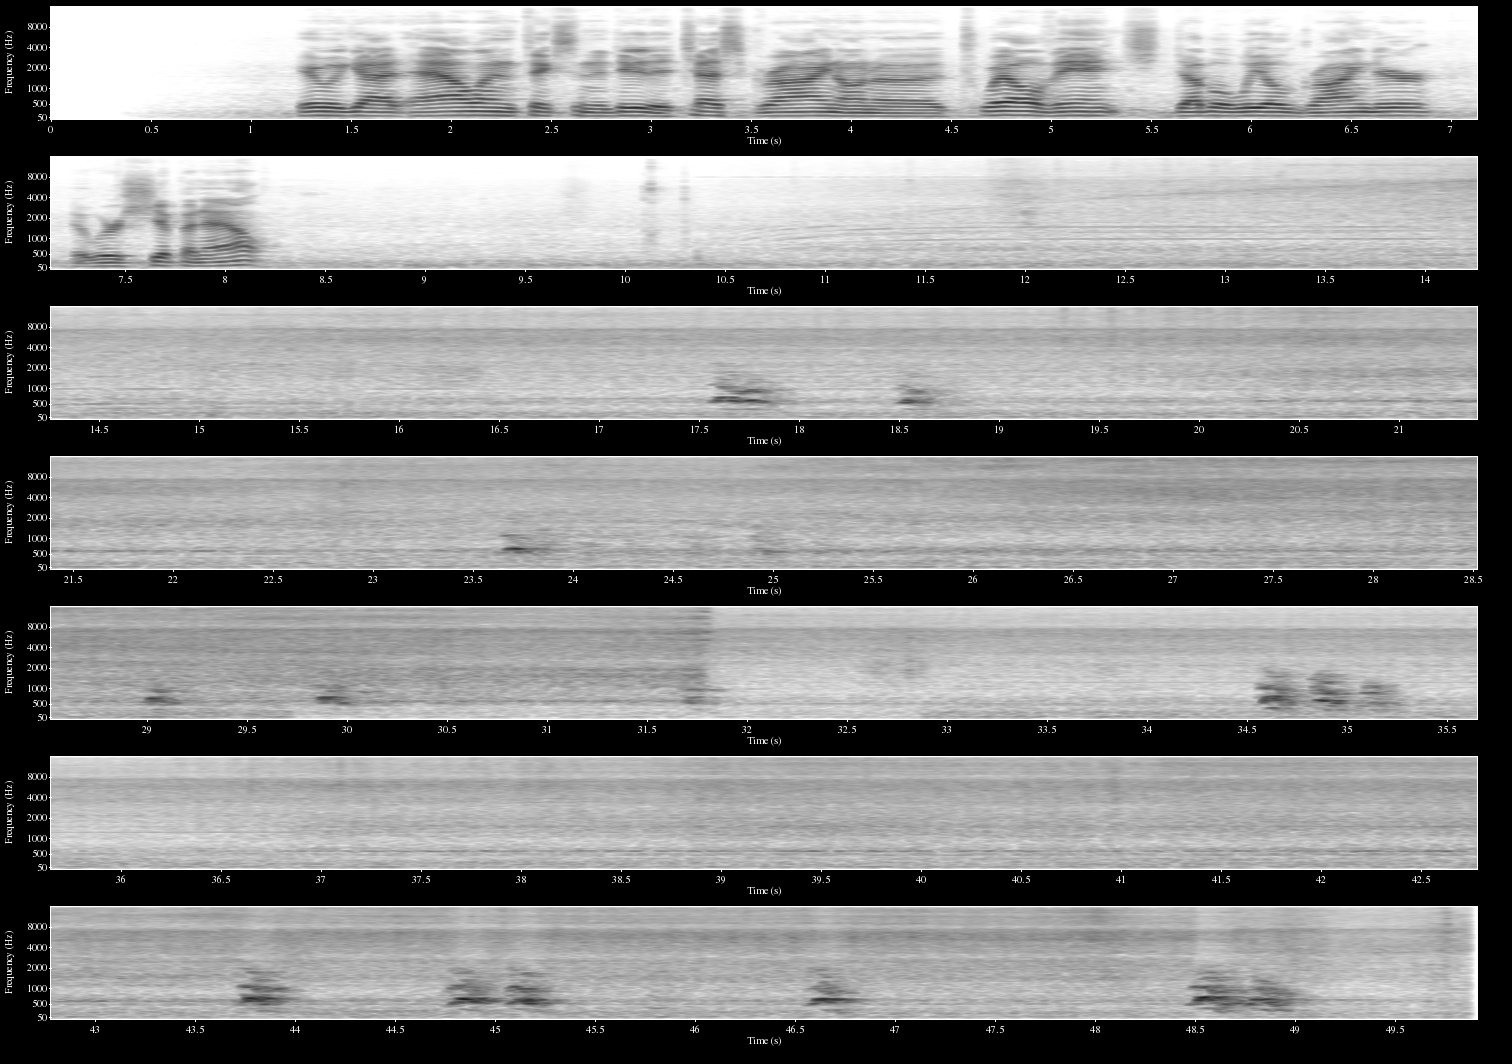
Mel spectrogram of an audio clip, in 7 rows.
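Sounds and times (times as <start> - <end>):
knife grinder hissing: 10.5 - 49.9.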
